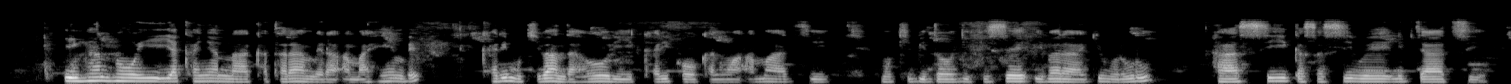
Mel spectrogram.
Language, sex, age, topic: Rundi, female, 18-24, agriculture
